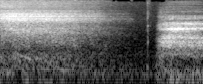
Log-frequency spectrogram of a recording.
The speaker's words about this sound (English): So, let's all take a deep breath.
